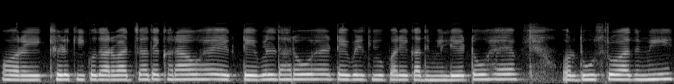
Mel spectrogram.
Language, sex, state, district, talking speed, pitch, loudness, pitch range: Bundeli, female, Uttar Pradesh, Hamirpur, 205 wpm, 220 Hz, -14 LUFS, 215-230 Hz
